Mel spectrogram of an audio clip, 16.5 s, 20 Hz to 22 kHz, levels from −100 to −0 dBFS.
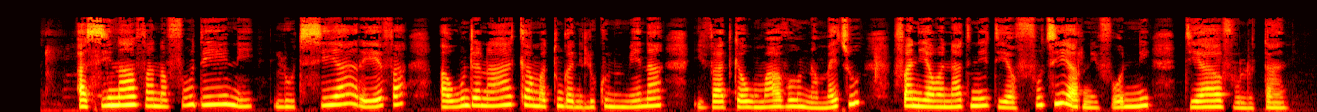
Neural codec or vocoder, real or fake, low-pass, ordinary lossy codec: none; real; 19.8 kHz; MP3, 48 kbps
